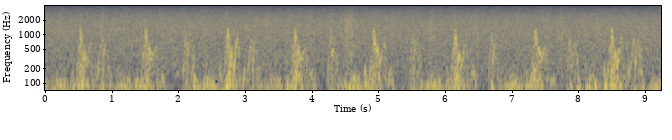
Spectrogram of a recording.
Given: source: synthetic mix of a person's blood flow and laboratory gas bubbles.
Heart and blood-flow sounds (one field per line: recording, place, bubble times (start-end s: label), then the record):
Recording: Doppler ultrasound of blood flow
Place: precordium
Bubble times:
8.88-9.00 s: bubbles
From the record:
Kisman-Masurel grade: 111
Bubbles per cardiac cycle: 1 to 2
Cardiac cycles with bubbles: 1 to 10%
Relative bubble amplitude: barely perceptible (0.100 to 0.250)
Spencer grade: 1 (occasional bubble signal discernible with the cardiac motion signal, with majority of cardiac periods free of bubbles)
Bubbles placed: only in the low amplitude regions of the cardiac cycle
